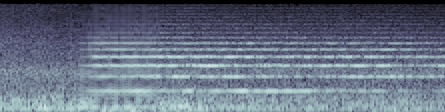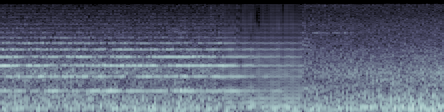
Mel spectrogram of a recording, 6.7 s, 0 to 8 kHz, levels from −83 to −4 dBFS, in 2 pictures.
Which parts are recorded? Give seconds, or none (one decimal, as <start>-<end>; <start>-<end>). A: 0.0-0.6; 1.2-5.0; 5.6-6.7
